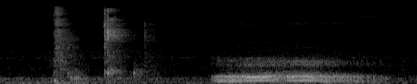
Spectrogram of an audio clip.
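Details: Miniature Schnauzer Levi, one of two brothers, with spring fever on 14 March 2022 in Aroostook County, Maine, wanting to play ball: a few sharp taps, then one drawn-out, low, harmonic whining groan lasting under two seconds, indoors.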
